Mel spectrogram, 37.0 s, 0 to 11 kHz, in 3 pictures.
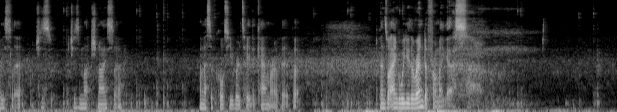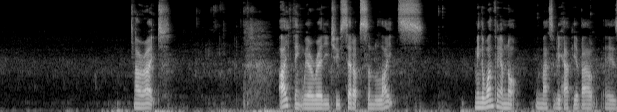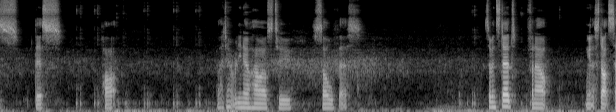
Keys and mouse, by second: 0.1 ctrl+s, 1.7-2.8 drag, 6.5 KP_1, 33.7 KP_1, 35.7-37.0 drag, 35.7 shift+a.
